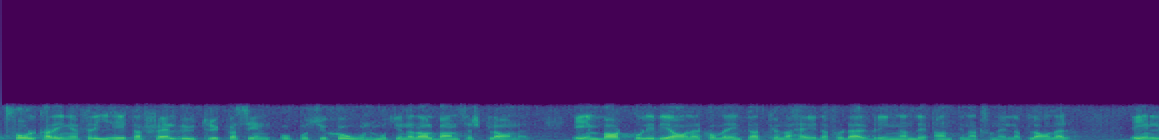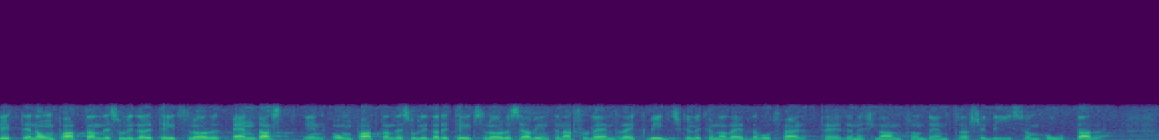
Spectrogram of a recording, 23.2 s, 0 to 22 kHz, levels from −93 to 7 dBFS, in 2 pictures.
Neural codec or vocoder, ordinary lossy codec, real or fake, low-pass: none; Opus, 16 kbps; real; 5.4 kHz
